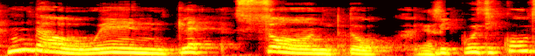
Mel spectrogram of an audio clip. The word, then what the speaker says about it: Ndalwentle: Siphesihle Ndalwentle Sonto.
